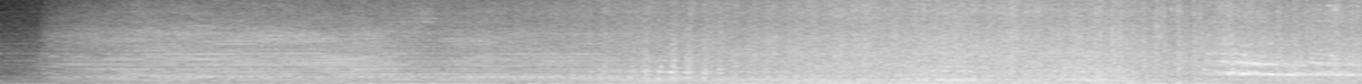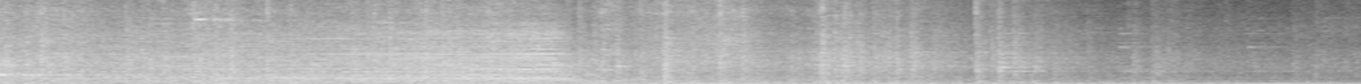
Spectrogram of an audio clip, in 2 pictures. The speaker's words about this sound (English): I'm on a train to Syracuse.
